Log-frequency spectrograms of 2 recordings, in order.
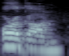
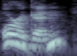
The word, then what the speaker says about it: Oregon: or no, I said Oregon. Yeah, I said Oregon. And people hated me cuz the aura did not go wasn't gone. I got like thousands of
